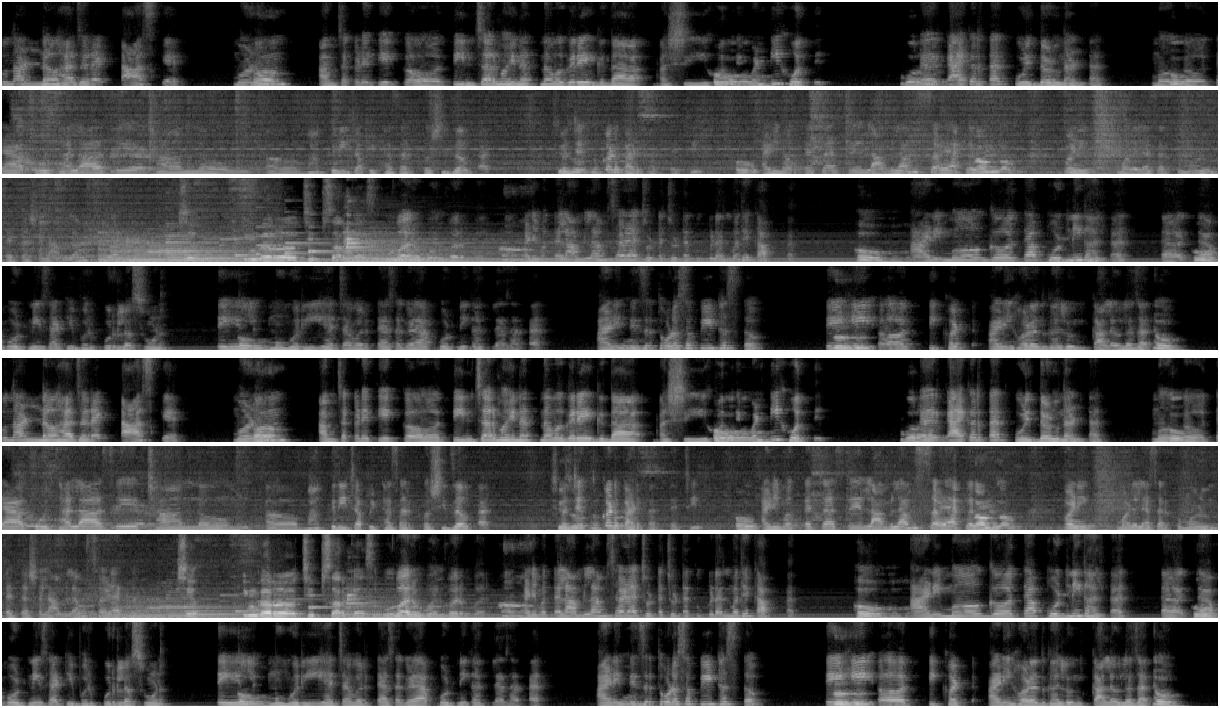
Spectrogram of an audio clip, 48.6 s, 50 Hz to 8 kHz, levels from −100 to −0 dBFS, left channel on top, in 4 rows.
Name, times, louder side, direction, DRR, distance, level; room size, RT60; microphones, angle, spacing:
voice 1, 0.0-1.8 2.3-2.8 3.2-7.2 7.5-8.2 9.2-11.0 11.5-17.0 17.7-19.1 19.8-22.1 22.8-23.0 23.3-25.9 28.2-29.2 29.5-32.0 33.4-35.6 35.9-38.1 38.6-41.9 42.4-44.0 44.7-46.1 46.4-48.2, right 3 dB, 30° right, 0.4 m, -42 dB
voice 2, 2.5-2.8 7.1-7.7 9.0-9.4 11.7-12.0 17.7-18.4 19.5-19.7 21.9-22.3 22.8-23.1 25.1-25.3 26.1-26.3 26.7-28.7 29.3-29.7 32.9-33.4 36.2-36.5 38.8-39.2 42.6-42.9 44.8-45.2 48.0-48.2, right 4 dB, 75° right, 0.6 m, -35 dB
sound 1, 12.2-27.1, left 2 dB, 50° left, 0.9 m, -53 dB
sound 2, 25.3-35.1 35.4-35.5 37.9-38.0, left 4 dB, 75° left, 0.4 m, -41 dB
3.3 x 2.2 x 3.0 m
head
